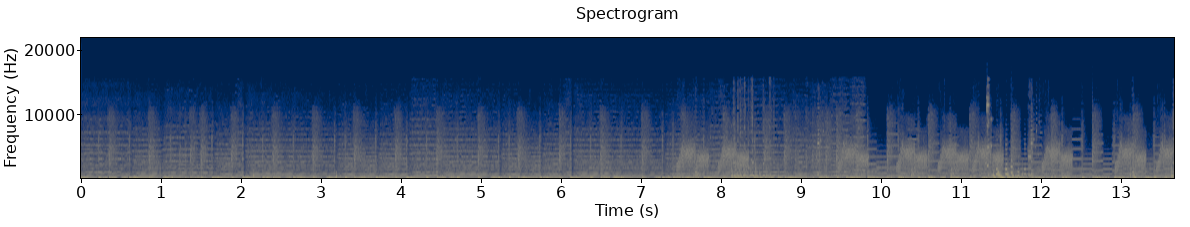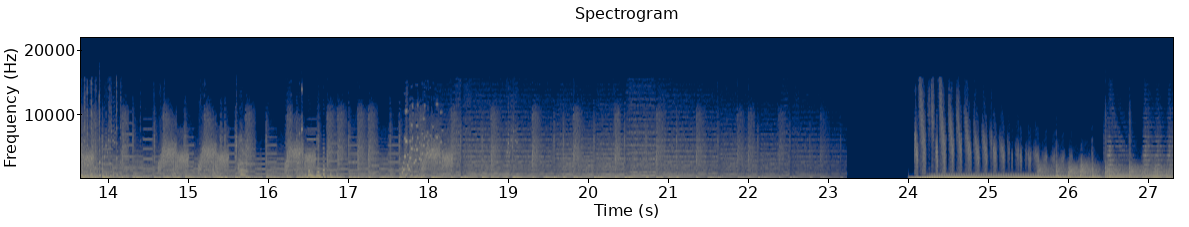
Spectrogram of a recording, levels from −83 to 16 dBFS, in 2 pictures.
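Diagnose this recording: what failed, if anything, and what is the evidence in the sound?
Lost LE Audio frames on the Bluetooth link at 3.52–3.55 s: the LC3 decoder's concealment repeats the last spectrum with random signs, making a brief 30 ms noisy smear.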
